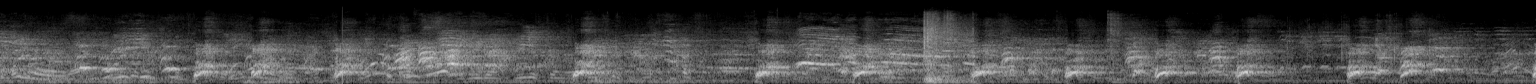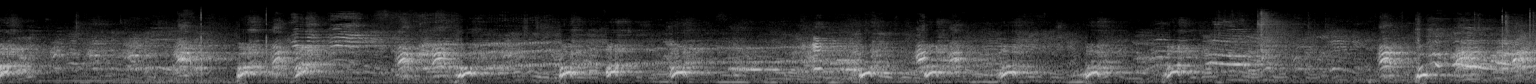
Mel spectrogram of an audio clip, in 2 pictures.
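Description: A dog barking over and over in short, falling yips, about one to two a second, with voices behind. There is a single sharp knock about nine seconds in.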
